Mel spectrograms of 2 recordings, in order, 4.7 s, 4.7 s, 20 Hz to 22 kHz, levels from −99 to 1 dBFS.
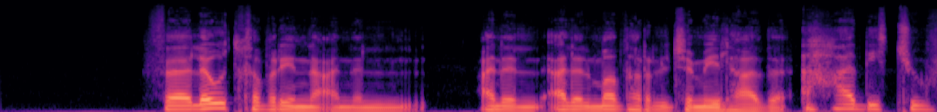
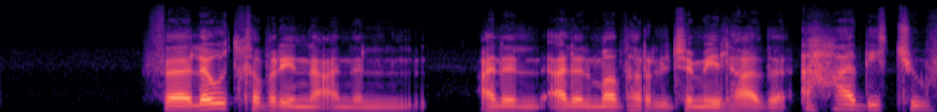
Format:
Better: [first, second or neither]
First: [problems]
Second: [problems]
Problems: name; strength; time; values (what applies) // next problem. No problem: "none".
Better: first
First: none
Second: thin; somewhat; fading below 500 Hz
